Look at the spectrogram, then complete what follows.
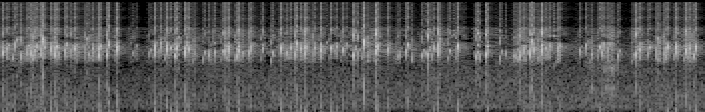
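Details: Goldfinches in a group giving 'betbeta' call notes, used to stimulate a silent pet male to sing. Bursts of bright, high chirps and twitters pour out in quick clusters separated by short pauses, with dry clicking ticks throughout.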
